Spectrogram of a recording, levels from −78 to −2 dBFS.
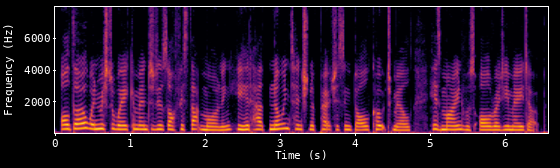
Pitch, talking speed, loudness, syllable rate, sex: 240 Hz, 220 wpm, -16 LUFS, 6.3 syllables/s, female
